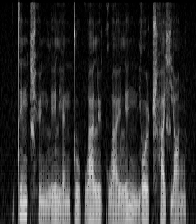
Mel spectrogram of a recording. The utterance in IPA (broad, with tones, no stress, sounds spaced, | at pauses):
t̪ i˦ n t͡ɕʰ y˨˩ n l i˥˨ l j ɛ˨˦ n t̪ u˨˩ p w ä˦ l y˨˩ k w a˨˦ ɪ̯ l i˥˨ ŋ n̪ j o˥˨ ʊ̯ ʈ͡ʂʰ ä˥˨ ɕ j ɑ˥˨ ŋ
